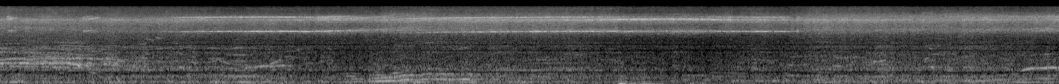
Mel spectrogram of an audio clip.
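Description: Children's rotating fairground ride running: a steady, high-pitched squealing whine from its machinery holds from about two seconds in until about eight seconds, over a continuous hiss.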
